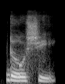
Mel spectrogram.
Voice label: "Roshi", Indian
